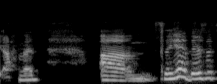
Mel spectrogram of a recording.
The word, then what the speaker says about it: Ahmed: then people like riz ahmed or ahmad i always i don't know how people in english pronounce some of the names i always say like in the arabic pronunciation which would be ahmed um so yeah there's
